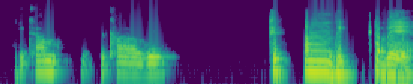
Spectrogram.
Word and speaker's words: bhikkhave: Chittam bhikkhave. Again, you've got to hold the ka.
